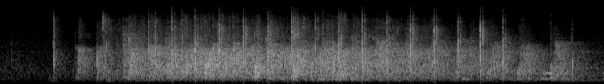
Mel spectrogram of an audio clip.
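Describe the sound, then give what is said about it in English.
An audience, asked by a speaker to applaud as soon as he steps into a space, bursts into applause, many hands clapping in a dense, steady wash that holds at a fairly even level for several seconds, with a few sharper individual claps standing out. “I'm going to step away from here, and I'm going to pretend I'm stepping into and what I like you folks to do, when as soon as I step into that space, is just applaud, you or me.”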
